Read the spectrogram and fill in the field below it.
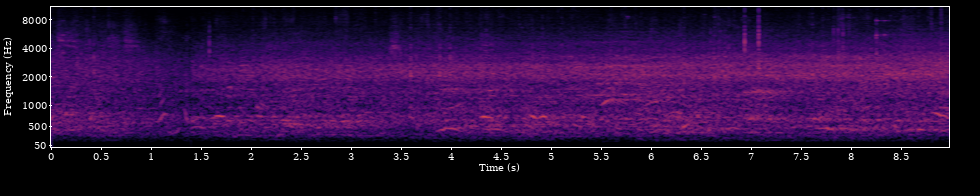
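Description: A crowd of adult men and women chatters in the background of a large echoing hall.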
